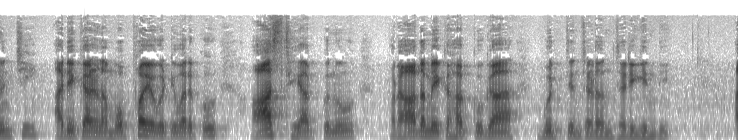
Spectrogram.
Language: Telugu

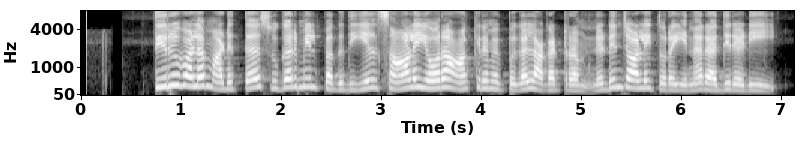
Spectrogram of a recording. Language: Tamil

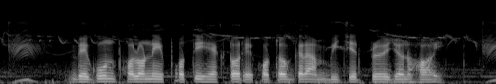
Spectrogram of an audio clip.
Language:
Bangla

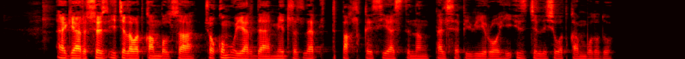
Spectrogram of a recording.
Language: Uyghur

